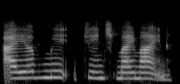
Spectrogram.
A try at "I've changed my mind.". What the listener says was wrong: Again, I have नहीं बोलेंगे बेटा. I've changed my mind. I've changed my mind. फिर भी I के बाद जो है कि जो मात्रा आती है ना आप उसको हटाओ.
